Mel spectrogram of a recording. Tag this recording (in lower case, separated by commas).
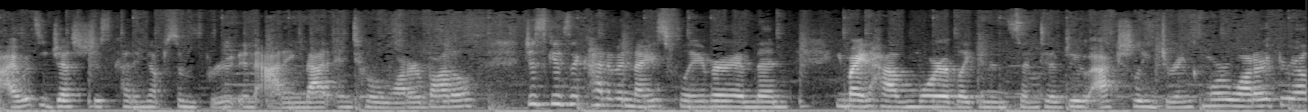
inside a small room, music, speech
